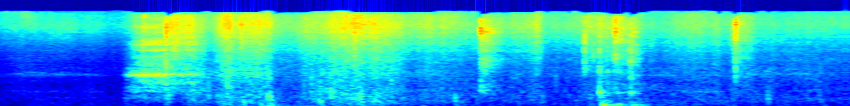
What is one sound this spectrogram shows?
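Bedsheets rustle as a woman moves in bed.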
